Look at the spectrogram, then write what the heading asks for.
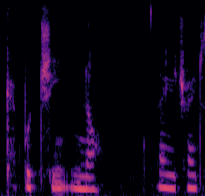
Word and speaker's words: cappuccino: say like un cappuccino that's like cappuccino you see no cappuccino where is in english it's cappuccino it's like longer video at the end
